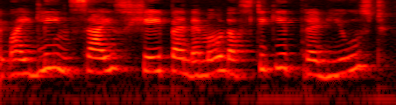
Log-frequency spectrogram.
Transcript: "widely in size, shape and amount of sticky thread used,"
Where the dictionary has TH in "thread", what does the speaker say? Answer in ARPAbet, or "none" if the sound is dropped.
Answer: T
